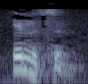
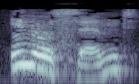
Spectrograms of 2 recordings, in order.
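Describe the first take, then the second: First: The unstressed vowels are clipped and hurried. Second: All the vowels are pronounced fully.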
